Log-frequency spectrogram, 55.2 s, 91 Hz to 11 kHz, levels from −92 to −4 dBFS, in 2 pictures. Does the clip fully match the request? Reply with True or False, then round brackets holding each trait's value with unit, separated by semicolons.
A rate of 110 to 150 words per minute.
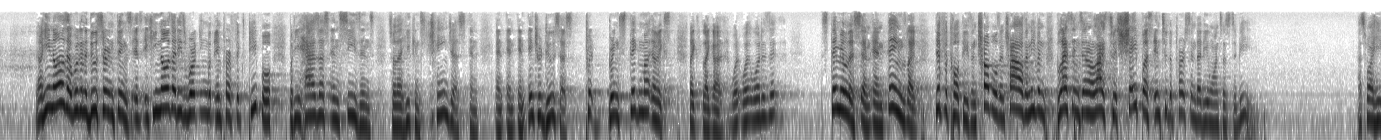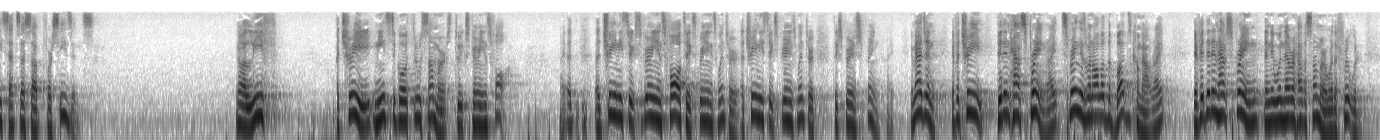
False (160 wpm)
